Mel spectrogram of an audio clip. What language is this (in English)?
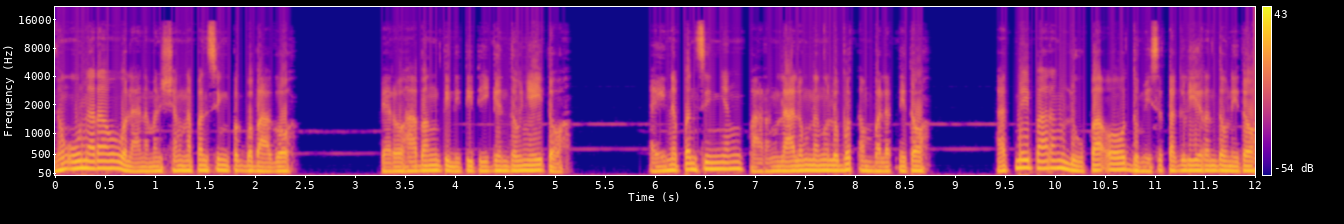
Filipino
